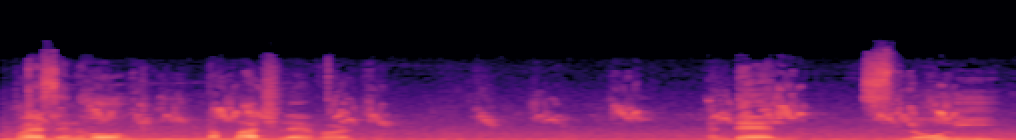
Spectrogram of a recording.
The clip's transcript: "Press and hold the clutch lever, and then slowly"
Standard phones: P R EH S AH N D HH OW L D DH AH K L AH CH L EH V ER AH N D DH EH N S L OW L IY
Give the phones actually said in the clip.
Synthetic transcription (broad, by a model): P R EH S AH N HH OW L D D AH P L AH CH L EH V ER AH N D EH N S L OW L IY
